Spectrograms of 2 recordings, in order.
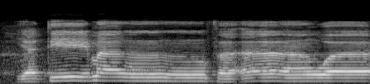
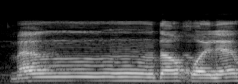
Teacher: نون کی آواز کو ناک میں چھپا کر پڑھیں گے۔ جیسے یتیمن فآوا، میم نون زبر من، دال زبر د، من د، خا زبر خا، من دخ، لام زبر ل، من دخل، ہا الٹا پیش ہو، من دخلہ، تو من دخلہ میں کیا ہوگا؟ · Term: اخفا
